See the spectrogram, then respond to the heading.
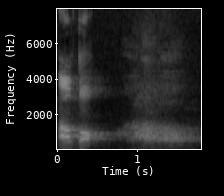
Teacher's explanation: Perhatikan huruf qaf yang dia isti'la juga, namun infitah, tidak itbaq. Jadi perhatikan pangkal lidahnya meninggi, suara menjadi tebal, sifatnya isti'la, tapi bagian depan mulut dia terbuka lebar.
